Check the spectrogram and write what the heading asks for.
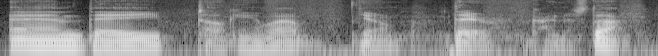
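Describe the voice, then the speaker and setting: A man's voice: lowish voice, normal speed, a little hiss or hum. A young man chatting casually in a daily vlog, rambling with fillers and self-corrections. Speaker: video blogger.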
